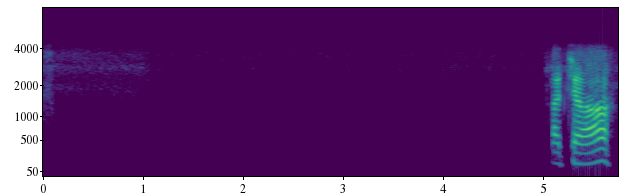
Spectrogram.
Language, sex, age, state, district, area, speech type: Dogri, male, 30-45, Jammu and Kashmir, Reasi, rural, conversation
